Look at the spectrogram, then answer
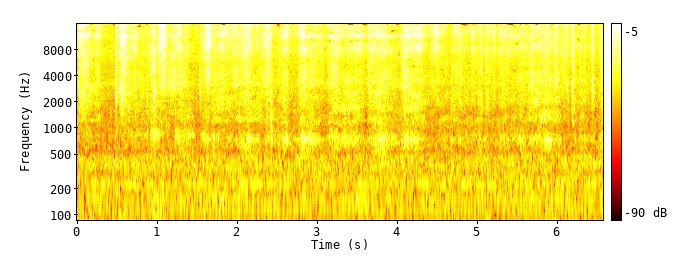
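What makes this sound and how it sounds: A thin wooden stick traces and scratches over the printed advertisement page of an open glossy paper magazine, held flat by a hand. A steady low, dry scraping continues throughout with faint bright ticks of the tip on the paper.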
